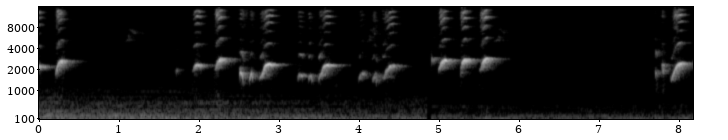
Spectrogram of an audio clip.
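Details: Pet cockatiel answering a phone call with clusters of rising, harsh chirped calls, some falling then rising, in bouts separated by quieter pauses, with faint indoor background noise.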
